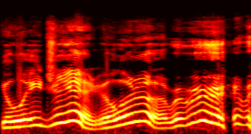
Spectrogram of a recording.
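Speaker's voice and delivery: put-on very slow, high punch-drunk boxer voice, stretched upward. Imitating a punch-drunk boxer from the movie: Rocky impression. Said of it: "he's playing a boxer who's punch drunk".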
